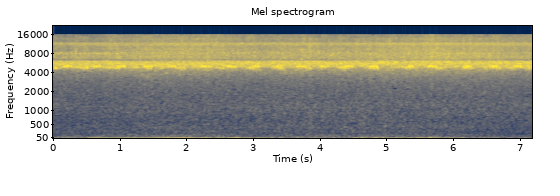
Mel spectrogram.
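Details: Crickets chirp in a steady high-pitched band, a continuous rapid pulsing that repeats several times a second, layered over loud, broad rushing wind that dominates the low end throughout.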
